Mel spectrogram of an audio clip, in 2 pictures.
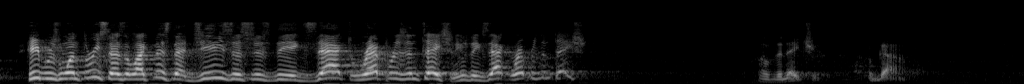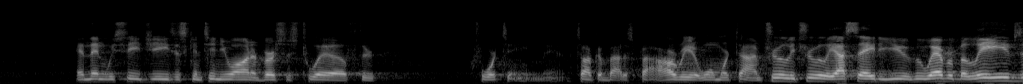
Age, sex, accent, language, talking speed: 40-59, male, American, English, 155 wpm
